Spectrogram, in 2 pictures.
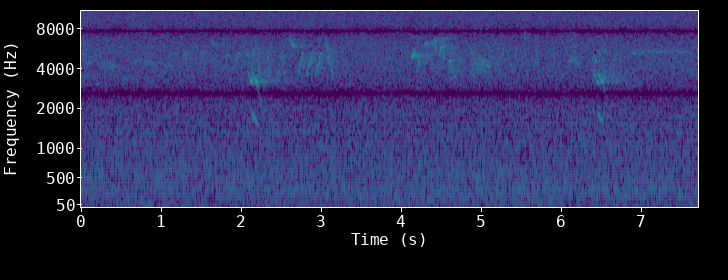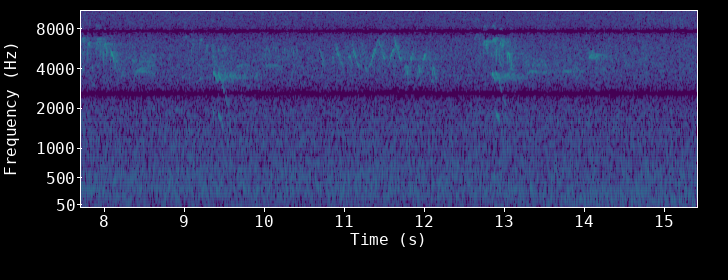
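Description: Faint bird chirps: short high notes, some sliding down, and quick little runs of notes every second or two, over a quiet steady hiss.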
